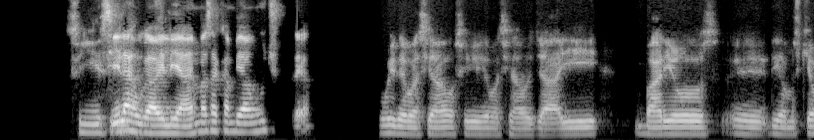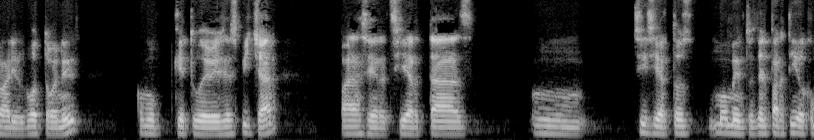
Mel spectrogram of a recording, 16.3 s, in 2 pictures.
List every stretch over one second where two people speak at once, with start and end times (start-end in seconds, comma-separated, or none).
none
